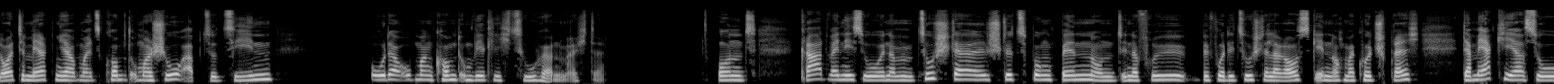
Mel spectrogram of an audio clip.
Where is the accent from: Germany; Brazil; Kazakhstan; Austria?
Austria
